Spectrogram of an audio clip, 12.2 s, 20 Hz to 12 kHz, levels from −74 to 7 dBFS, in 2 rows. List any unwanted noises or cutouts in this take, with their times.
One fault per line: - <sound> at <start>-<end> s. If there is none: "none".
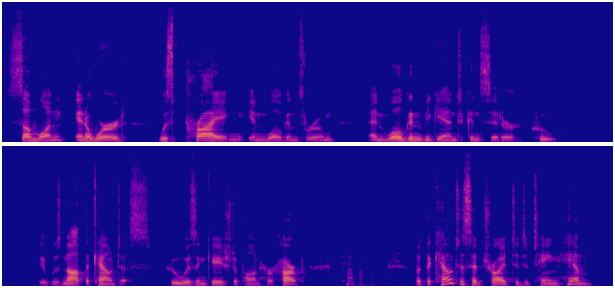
- laugh at 9.4-9.9 s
